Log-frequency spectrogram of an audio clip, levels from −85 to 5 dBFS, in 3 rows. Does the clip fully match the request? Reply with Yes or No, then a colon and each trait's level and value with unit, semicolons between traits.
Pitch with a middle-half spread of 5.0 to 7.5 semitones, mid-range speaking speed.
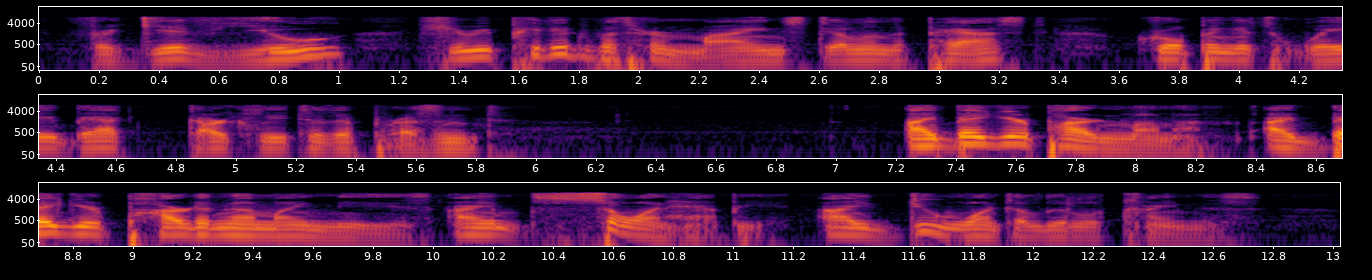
Yes: average, 5.3 semitones; average, 195 wpm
